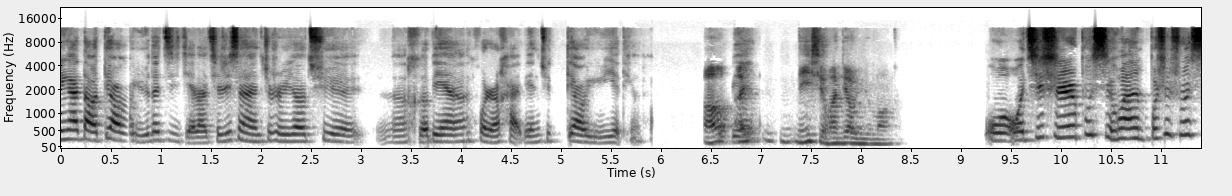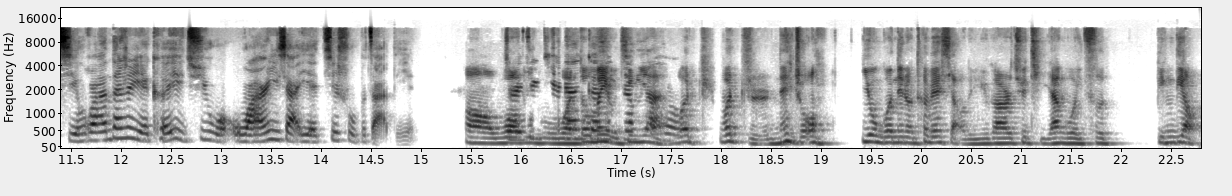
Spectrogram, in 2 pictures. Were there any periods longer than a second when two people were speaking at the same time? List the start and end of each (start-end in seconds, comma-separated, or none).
15.8-17.7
